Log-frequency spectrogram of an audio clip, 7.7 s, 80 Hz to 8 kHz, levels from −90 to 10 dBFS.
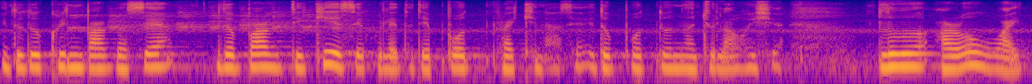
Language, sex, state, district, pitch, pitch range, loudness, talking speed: Nagamese, female, Nagaland, Dimapur, 195 Hz, 190-210 Hz, -19 LUFS, 195 wpm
